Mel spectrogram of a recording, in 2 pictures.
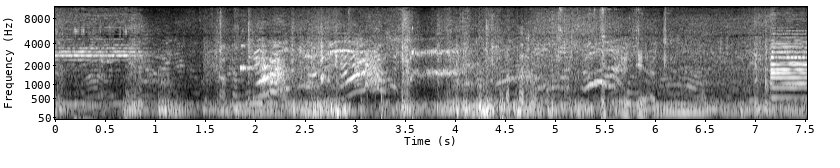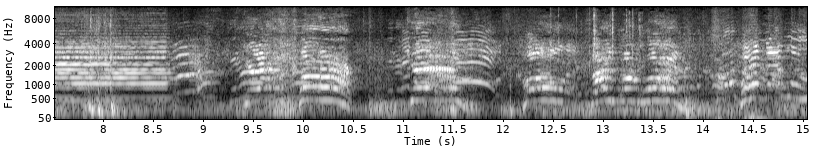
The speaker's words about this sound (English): This is what it sounds like when you try to drive away in a car that has the club on the steering wheel.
